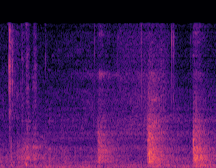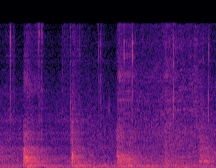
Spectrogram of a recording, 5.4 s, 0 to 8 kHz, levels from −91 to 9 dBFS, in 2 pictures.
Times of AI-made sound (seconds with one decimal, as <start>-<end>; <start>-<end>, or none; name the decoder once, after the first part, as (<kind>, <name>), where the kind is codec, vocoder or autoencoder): 0.6-3.8 (codec, SNAC)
